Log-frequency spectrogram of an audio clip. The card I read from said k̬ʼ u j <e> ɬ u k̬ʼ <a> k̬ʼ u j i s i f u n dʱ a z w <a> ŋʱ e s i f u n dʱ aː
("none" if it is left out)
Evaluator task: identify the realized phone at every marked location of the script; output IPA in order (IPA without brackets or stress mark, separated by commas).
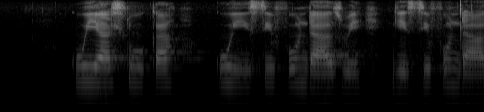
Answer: a, a, ɛ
